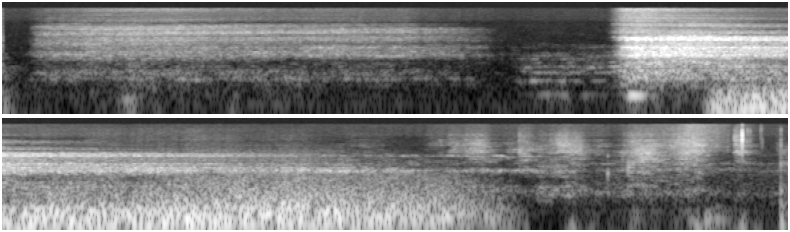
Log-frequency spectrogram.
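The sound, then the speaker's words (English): A slow, deep breath drawn in and let out: a soft, hissy inhale of about two seconds, a brief pause, then a longer, louder, rushing exhale lasting over three seconds before fading. “let's take in a deep breath.”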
